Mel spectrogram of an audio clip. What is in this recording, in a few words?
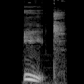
"eat", English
